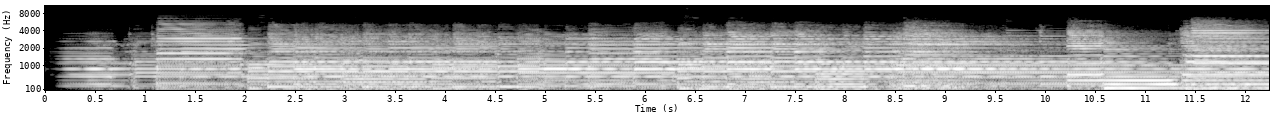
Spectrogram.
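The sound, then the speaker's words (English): Guitar chords strummed near the bridge give a bright, jangly tone, ringing continuously with a few chord changes throughout. “If you're playing chords and you want a real jingle jangle, try up near the bridge.”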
